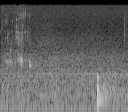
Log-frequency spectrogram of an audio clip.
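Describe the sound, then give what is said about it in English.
Faint drips of water fall into a chalice of wine: a couple of light plinks, then a small splash a moment later, quiet, with no voices. “Through the mystery of this water and wine,”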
